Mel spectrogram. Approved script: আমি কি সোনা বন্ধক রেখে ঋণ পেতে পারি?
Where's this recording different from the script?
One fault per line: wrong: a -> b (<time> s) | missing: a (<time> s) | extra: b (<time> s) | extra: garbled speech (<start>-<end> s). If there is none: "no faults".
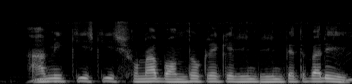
extra: কি (1.0 s)
extra: ঋণ (2.7 s)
